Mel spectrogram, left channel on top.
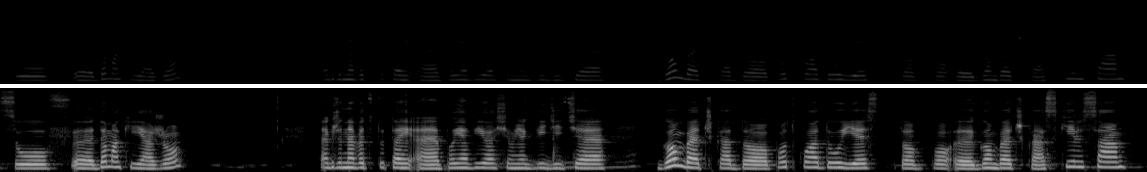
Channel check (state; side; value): quieter; left; 36.5 dB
